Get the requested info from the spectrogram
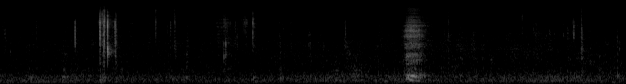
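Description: Faint handling of a paper sheet of sticky dots as they are peeled off and pressed down onto a taped metal plate: light rustles and small clicks, with a short louder rustle about a second in and another about four seconds in.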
